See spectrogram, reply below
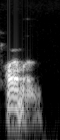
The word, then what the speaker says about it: Hamon: H-A-M-O-N is the word. Hamon, but they always pronounce it with an R. Harmon.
